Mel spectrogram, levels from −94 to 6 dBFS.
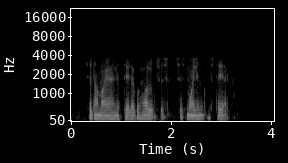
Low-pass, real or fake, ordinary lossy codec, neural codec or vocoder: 3.6 kHz; fake; Opus, 32 kbps; codec, 16 kHz, 16 kbps, FunCodec, trained on LibriTTS, 50 frames a second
